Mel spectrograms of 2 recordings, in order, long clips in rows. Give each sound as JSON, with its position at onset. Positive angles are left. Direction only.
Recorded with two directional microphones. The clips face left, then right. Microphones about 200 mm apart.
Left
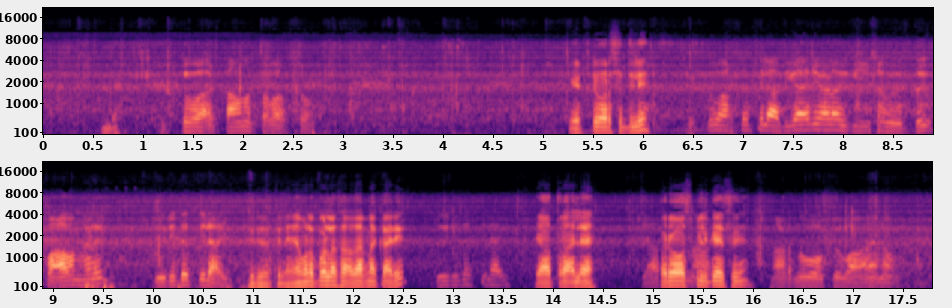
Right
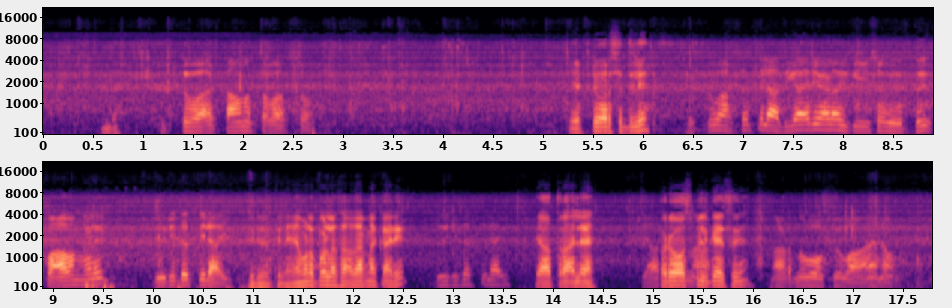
{"t": 1.4, "sound": "speech", "side_deg": 0}
{"t": 5.2, "sound": "speech", "side_deg": 10}
{"t": 11.0, "sound": "speech", "side_deg": 45}
{"t": 13.8, "sound": "speech", "side_deg": 20}
{"t": 16.2, "sound": "speech", "side_deg": 0}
